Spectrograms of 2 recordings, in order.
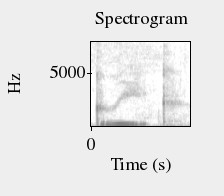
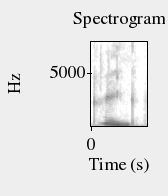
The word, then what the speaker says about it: Grieg: 120 million us dollars edvard greek which i believe is how you say his name apologies if i got that wrong norway's most famous composer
